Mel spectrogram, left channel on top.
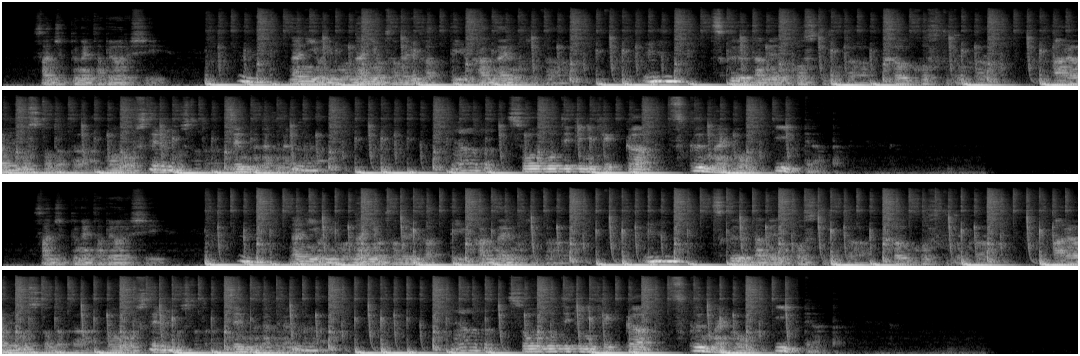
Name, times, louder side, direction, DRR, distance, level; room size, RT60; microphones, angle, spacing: voice 1, 0.3-1.6 2.9-5.7 7.2-10.0 10.5-12.6 13.0-14.0 15.8-19.0, left 1 dB, ahead, 1.0 m, -25 dB
sound 1, 2.0-18.7, right 1 dB, 45° right, 0.5 m, -20 dB
voice 2, 6.4-6.8 10.7-11.0 12.2-12.6 13.6-14.0 15.2-15.7, left 1 dB, 20° left, 0.5 m, -20 dB
2.2 x 2.1 x 3.6 m
head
